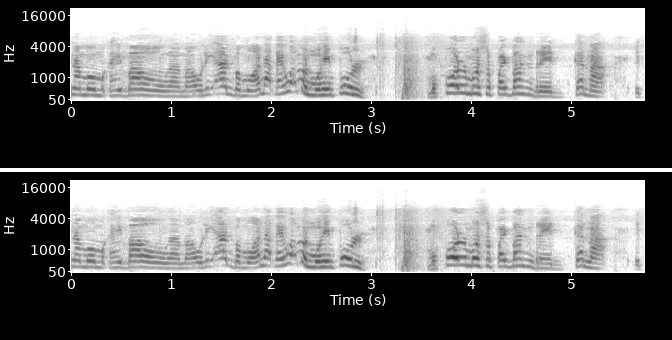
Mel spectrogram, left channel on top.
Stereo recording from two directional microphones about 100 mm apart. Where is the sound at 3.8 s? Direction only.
45° right (ahead or behind).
